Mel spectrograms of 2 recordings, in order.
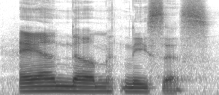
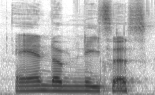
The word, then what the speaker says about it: anamnesis: Is an act of amnesis. Did I say that correctly? Is an act of remembering. – Exactly. – Wait, one more time. Say it for me. – Anamnesis. – Anamnesis. Okay.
